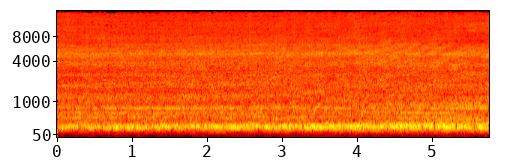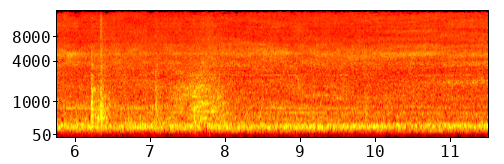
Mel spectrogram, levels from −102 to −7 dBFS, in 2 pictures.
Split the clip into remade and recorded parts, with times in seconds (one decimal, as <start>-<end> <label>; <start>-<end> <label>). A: 0.0-3.0 recorded; 3.0-4.0 remade; 4.0-5.7 recorded; 5.7-7.8 remade; 7.8-8.9 recorded; 8.9-9.7 remade; 9.7-11.5 recorded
